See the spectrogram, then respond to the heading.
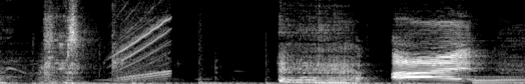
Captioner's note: giggles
